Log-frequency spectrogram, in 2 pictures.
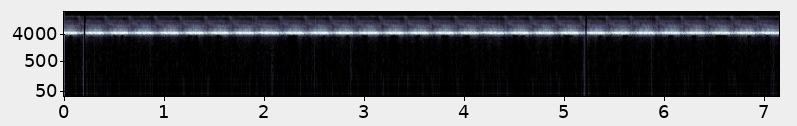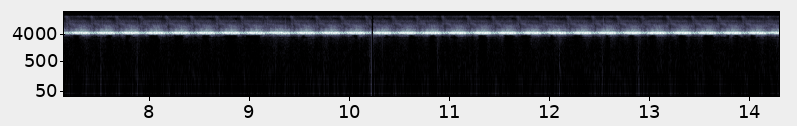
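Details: Crickets chirping on a farm meadow under a full moon on a summer night: a steady high-pitched chirp repeated about four times per second, with no other sounds.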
